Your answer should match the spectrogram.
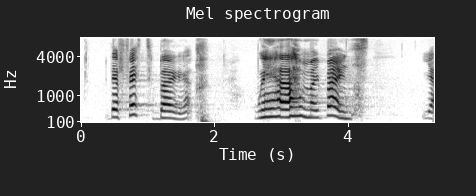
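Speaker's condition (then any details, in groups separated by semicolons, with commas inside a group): Cerebral palsy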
